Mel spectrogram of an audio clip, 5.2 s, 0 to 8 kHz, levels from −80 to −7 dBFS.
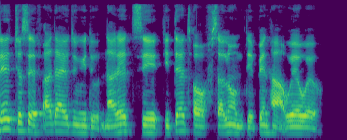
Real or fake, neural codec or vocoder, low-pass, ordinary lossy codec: real; none; 7.2 kHz; MP3, 64 kbps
